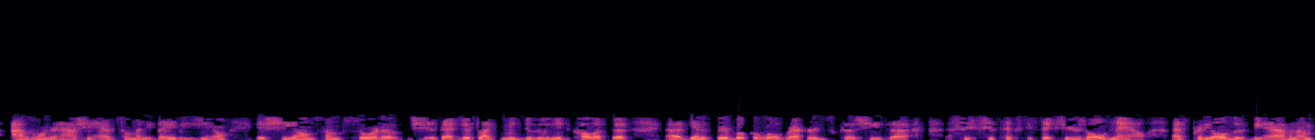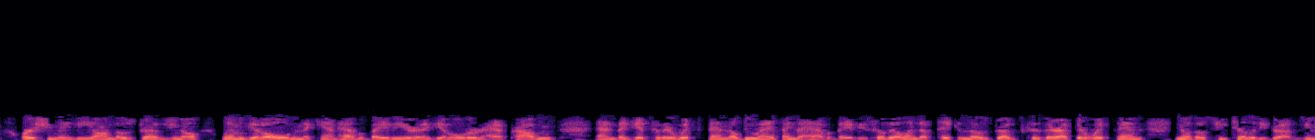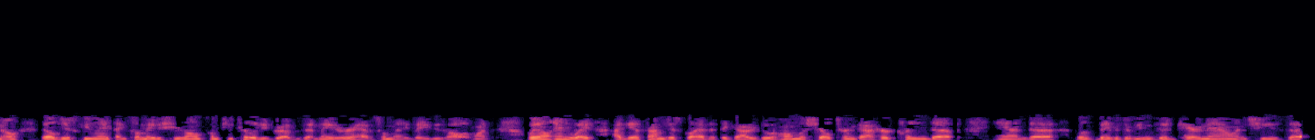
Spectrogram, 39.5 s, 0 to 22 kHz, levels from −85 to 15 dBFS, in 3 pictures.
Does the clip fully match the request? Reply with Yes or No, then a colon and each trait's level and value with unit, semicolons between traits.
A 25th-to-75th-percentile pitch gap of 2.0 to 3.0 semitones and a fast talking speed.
Yes: narrow, 2.5 semitones; fast, 245 wpm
